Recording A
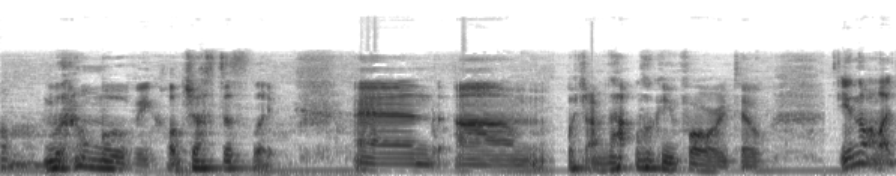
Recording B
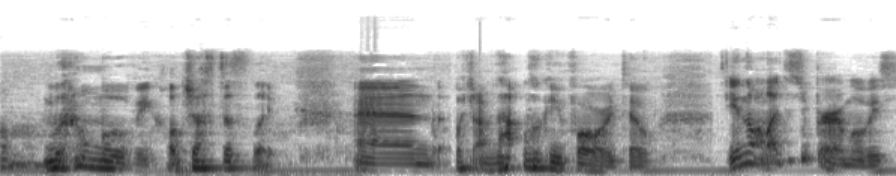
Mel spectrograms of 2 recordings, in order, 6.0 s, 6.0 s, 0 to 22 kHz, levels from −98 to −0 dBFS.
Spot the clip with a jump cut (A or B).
B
